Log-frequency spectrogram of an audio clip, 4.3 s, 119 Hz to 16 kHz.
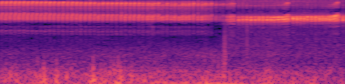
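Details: Large brown cicada (Graptopsaltria nigrofuscata) song, recorded August 18, 2020: a continuous, high, sizzling buzz like oil frying in a pan.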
